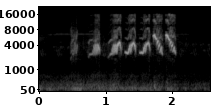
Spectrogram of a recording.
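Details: Captive-bird training song, tui tui zel zel style, from a Double-collared seedeater: a clear phrase of five or six loud, sweeping, slightly buzzy whistles in quick succession, starting soft and ending abruptly.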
